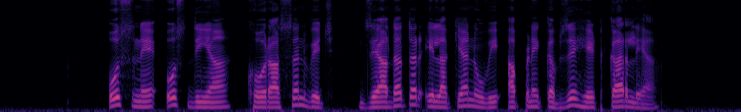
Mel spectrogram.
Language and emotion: Punjabi, neutral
